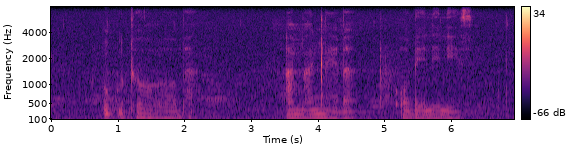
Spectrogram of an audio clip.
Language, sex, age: Zulu, male, 23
